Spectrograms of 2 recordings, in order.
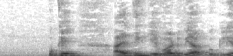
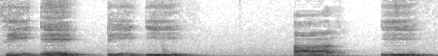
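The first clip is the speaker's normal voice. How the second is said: letters drawn out slowly; teacher spelling a word for the class; much slower than usual. Shown as a demonstration. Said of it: "ये word सी से start होता है".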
